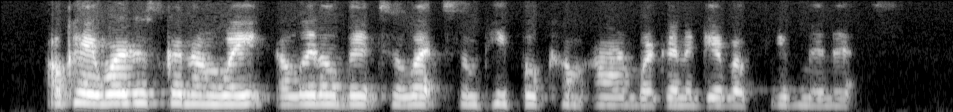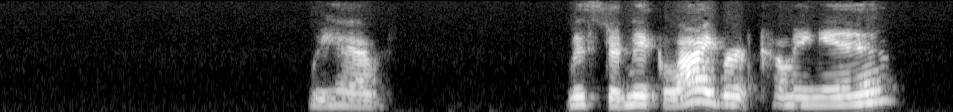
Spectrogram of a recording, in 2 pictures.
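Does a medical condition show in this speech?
No.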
